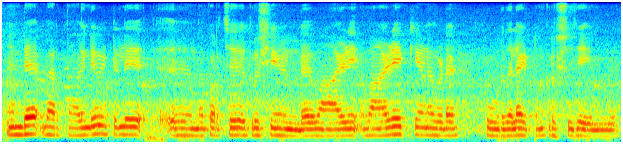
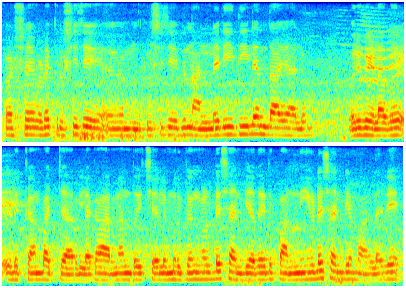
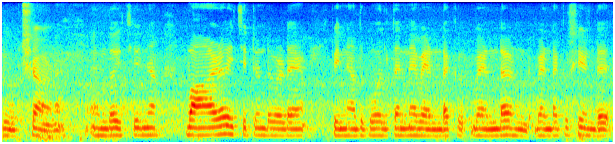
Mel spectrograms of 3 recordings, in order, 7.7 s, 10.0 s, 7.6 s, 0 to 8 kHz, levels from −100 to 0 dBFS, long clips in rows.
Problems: low volume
